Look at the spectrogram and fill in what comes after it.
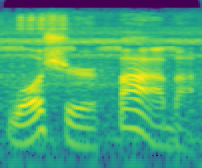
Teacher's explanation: It's S-H-I with a fourth tone, which is a down tone, so it starts high and goes low.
